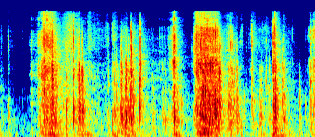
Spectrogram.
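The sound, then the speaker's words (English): A sheet of paper torn by hand to a set width for a single envelope: rough, crackling rips in uneven bursts, fairly loud, with pauses between pulls and a fresh rip starting at the end. “tear that off. So that's the width we know we want to be.”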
